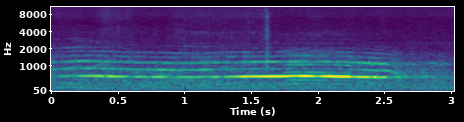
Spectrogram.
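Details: Gibbon at Tama Zoological Park in Tokyo, Japan, calling during a quarrel: one clear, pure, sustained note held at a steady pitch for about two and a half seconds. It swells louder toward the middle and then fades, over faint background noise.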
